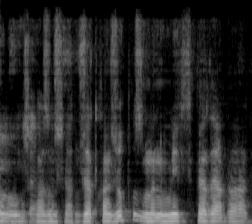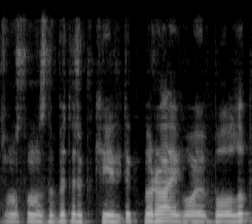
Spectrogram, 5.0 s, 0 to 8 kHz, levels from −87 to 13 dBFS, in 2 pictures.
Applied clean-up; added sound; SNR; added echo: neural mask model DeepFilterNet 3.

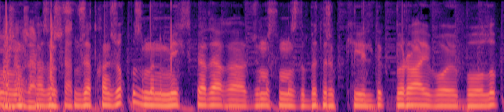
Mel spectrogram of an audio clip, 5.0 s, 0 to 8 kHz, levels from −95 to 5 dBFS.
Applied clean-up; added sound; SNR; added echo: none; none; none; none.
